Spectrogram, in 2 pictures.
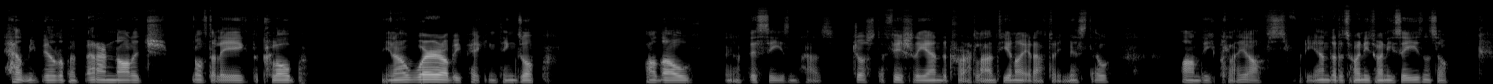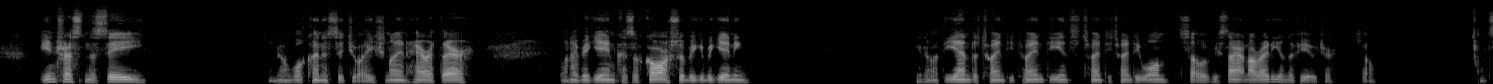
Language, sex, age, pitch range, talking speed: English, male, 20-39, 100-110 Hz, 180 wpm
